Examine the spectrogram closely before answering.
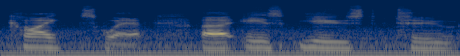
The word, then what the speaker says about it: chi: have here Rob suggesting that something called the chai is actually pronounced Kai Square uh is used to uh determine who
